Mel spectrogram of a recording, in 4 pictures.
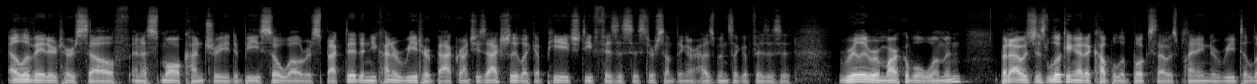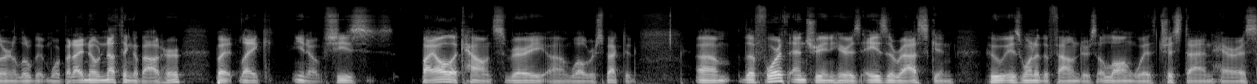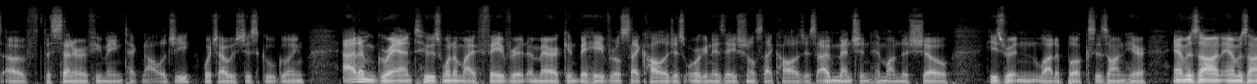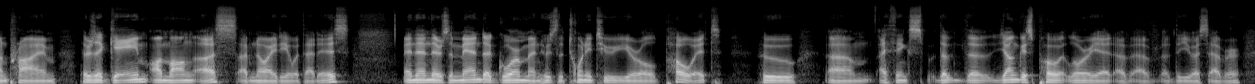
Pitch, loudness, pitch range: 85 Hz, -20 LUFS, 80-95 Hz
